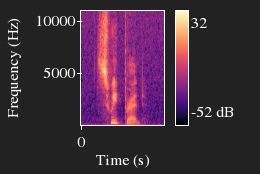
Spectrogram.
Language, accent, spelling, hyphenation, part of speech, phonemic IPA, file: English, General American, sweetbread, sweet‧bread, noun, /ˈswitˌbɹɛd/, En-us-sweetbread.ogg
- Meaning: 1. The pancreas or thymus gland of an animal, especially a lamb or calf, as food 2. Any of various other glands used as food, including the parotid gland, sublingual glands, ovaries, and testicles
